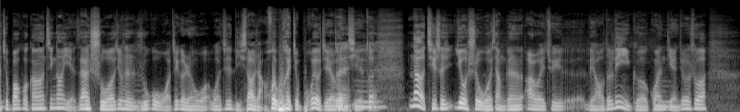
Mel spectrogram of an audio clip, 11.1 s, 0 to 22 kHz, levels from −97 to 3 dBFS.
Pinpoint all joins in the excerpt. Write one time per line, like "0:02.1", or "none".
0:03.1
